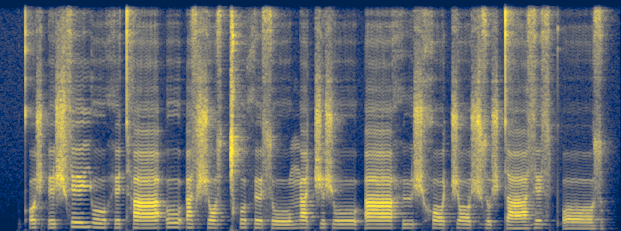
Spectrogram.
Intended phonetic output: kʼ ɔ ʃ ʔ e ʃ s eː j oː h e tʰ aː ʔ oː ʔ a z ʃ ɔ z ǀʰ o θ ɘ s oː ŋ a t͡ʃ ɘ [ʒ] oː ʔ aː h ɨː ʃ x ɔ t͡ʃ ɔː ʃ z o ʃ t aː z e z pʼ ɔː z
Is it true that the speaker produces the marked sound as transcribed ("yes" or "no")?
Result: no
